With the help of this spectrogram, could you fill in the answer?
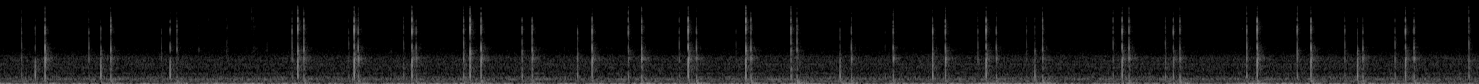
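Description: Long nails tap the bottom and body of a mauve plastic hair cream bottle held sideways. The taps come as a steady, irregular run of short, sharp, bright clicks that die away almost instantly, over a low, constant background rumble.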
